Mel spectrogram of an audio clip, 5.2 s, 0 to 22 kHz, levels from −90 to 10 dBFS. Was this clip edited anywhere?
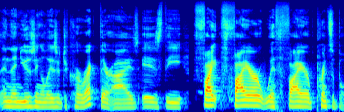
yes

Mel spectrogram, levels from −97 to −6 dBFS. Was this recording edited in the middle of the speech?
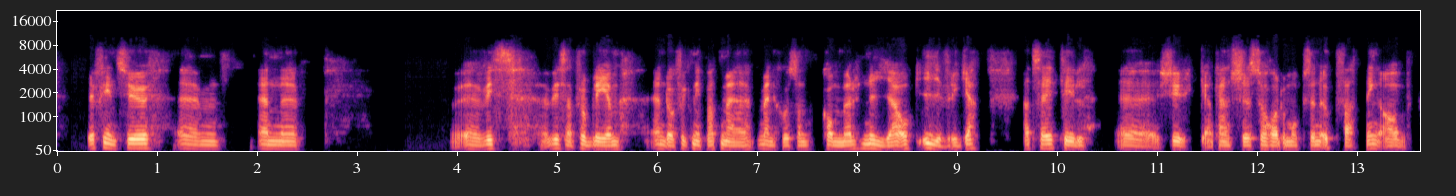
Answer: yes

